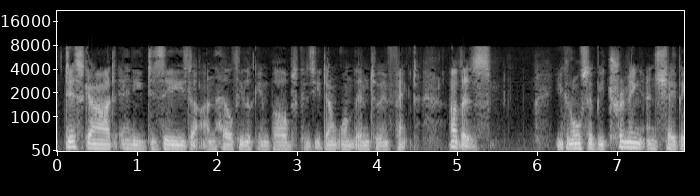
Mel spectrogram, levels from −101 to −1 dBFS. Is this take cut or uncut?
uncut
